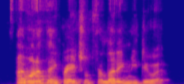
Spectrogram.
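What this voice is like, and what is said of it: Emotional, strained voice. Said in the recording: “I'm getting emotional.”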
